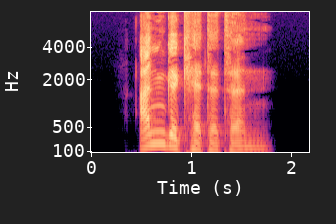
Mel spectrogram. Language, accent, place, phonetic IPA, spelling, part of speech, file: German, Germany, Berlin, [ˈanɡəˌkɛtətn̩], angeketteten, adjective, De-angeketteten.ogg
- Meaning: inflection of angekettet: 1. strong genitive masculine/neuter singular 2. weak/mixed genitive/dative all-gender singular 3. strong/weak/mixed accusative masculine singular 4. strong dative plural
